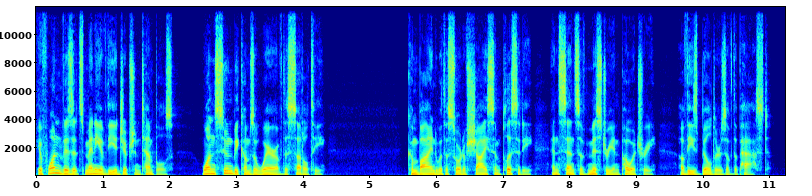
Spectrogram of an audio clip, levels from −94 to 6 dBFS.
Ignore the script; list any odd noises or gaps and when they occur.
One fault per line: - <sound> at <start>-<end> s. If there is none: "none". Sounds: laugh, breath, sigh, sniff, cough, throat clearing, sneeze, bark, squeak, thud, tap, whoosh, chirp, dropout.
none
